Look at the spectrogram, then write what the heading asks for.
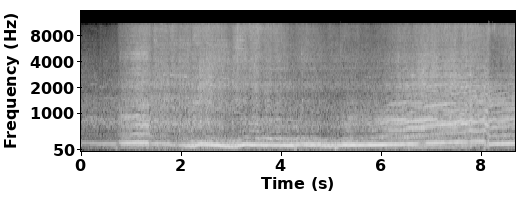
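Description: A rally car's engine is being driven hard past the spectator point. The revs dip and recover twice about two to three seconds in, then climb steadily, with a brief break near the end.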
